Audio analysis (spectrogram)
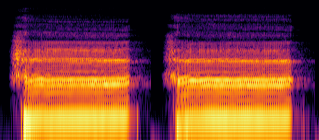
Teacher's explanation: হা হরফটি উচ্চারণের ক্ষেত্রে অবশ্যই বারিক হবে এবং এক আলিফ টেনে পড়তে হবে।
